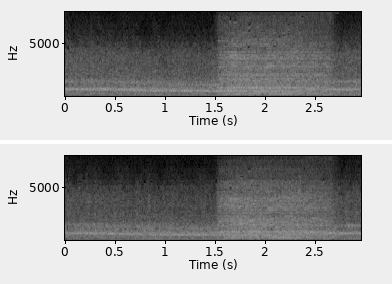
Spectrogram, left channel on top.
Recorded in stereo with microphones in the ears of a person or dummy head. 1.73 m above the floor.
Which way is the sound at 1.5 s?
25° right (ahead or behind).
